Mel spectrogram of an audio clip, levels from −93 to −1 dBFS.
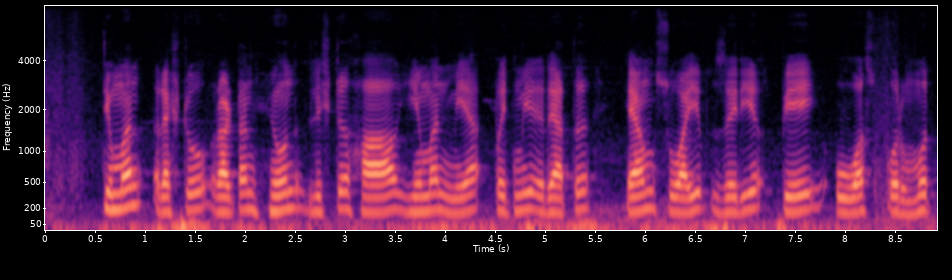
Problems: none marked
